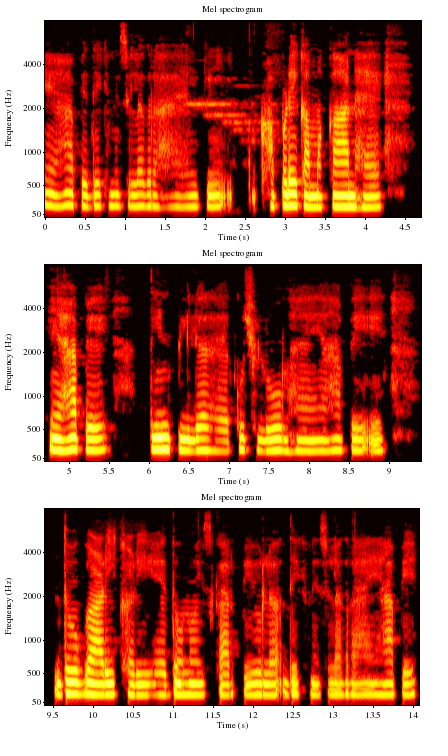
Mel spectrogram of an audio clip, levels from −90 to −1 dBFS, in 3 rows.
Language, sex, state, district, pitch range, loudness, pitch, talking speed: Hindi, female, Chhattisgarh, Balrampur, 165-175 Hz, -21 LUFS, 170 Hz, 160 wpm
